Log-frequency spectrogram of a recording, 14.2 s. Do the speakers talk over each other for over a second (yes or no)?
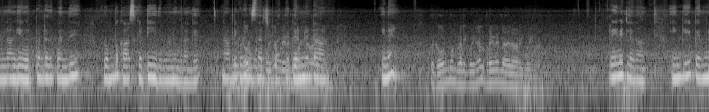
yes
